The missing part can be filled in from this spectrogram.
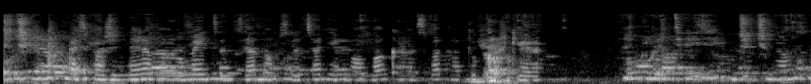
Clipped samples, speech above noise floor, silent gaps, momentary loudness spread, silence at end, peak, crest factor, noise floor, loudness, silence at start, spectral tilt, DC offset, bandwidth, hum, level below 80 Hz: under 0.1%; 27 dB; none; 10 LU; 0 s; -2 dBFS; 22 dB; -50 dBFS; -23 LUFS; 0.05 s; -5.5 dB/octave; under 0.1%; 11.5 kHz; none; -48 dBFS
